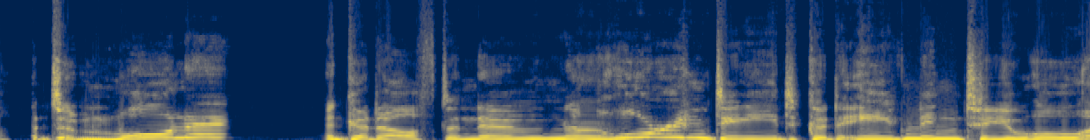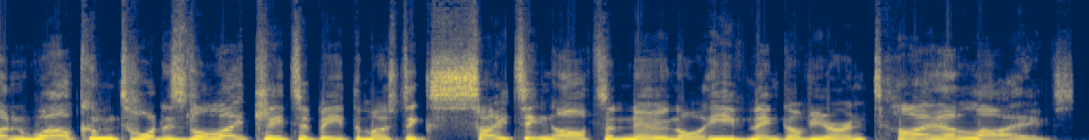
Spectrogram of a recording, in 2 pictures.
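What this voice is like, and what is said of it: British accent. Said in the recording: “why I have a British accent”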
